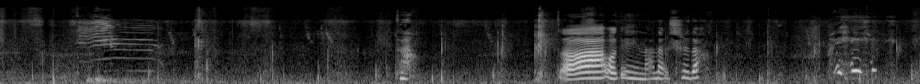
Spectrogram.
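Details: Kitten greeting a person who has just come into view: a short, high, rising meow early on, then another faint meow near the end. A woman speaks in Mandarin throughout, with footsteps and rustling.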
